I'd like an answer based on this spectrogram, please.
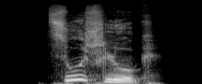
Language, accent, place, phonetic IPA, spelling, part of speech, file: German, Germany, Berlin, [ˈt͡suːˌʃluːk], zuschlug, verb, De-zuschlug.ogg
- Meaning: first/third-person singular dependent preterite of zuschlagen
